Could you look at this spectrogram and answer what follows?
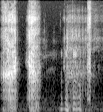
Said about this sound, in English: Weirdly grateful snoring.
